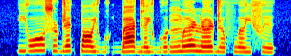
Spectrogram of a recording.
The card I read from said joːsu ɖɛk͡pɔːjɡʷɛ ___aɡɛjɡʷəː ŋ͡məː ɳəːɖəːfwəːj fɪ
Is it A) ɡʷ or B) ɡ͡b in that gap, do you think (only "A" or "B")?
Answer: B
